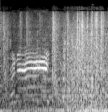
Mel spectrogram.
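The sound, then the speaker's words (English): Bursts of gunfire and blasts as Navy SEALs launch rocket grenades, a rapid rattling volley that grows slightly louder, with a brief voice over the start. “The SEALs launch rocket grenades.”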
